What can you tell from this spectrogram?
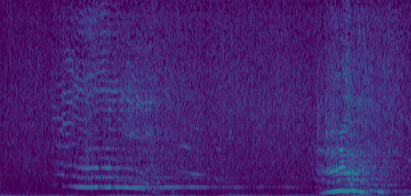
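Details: Underwater hydrophone recording off Bermuda in spring: a humpback whale gives a long steady tone and sliding moans while spinning a bubble net around its prey.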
